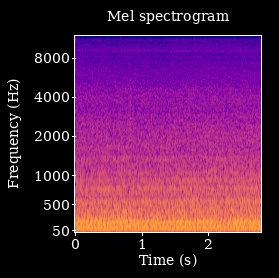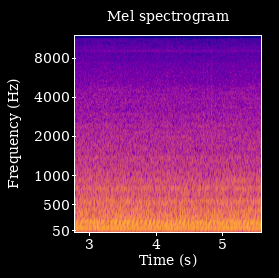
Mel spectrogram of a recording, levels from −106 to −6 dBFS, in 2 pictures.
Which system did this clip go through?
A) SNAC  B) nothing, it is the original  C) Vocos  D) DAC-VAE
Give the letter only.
C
